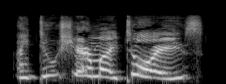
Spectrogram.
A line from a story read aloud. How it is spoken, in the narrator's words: little Eddie wailed, tears beginning to run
